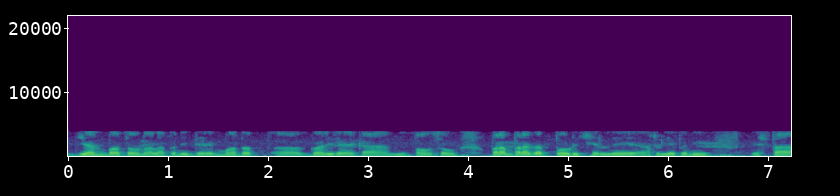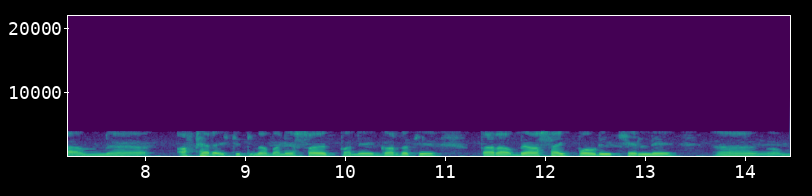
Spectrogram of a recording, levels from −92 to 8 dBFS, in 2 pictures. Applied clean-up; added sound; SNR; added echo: none; none; none; none.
